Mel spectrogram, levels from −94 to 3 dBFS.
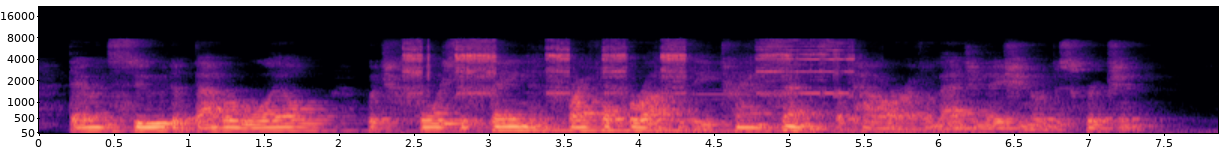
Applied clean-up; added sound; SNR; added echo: none; Printer; 13 dB; reverberation time 2.4 s.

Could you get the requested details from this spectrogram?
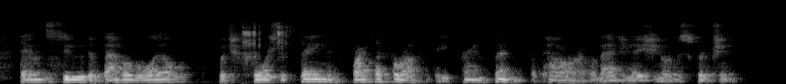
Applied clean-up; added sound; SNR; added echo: neural mask model DeepFilterNet 3.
